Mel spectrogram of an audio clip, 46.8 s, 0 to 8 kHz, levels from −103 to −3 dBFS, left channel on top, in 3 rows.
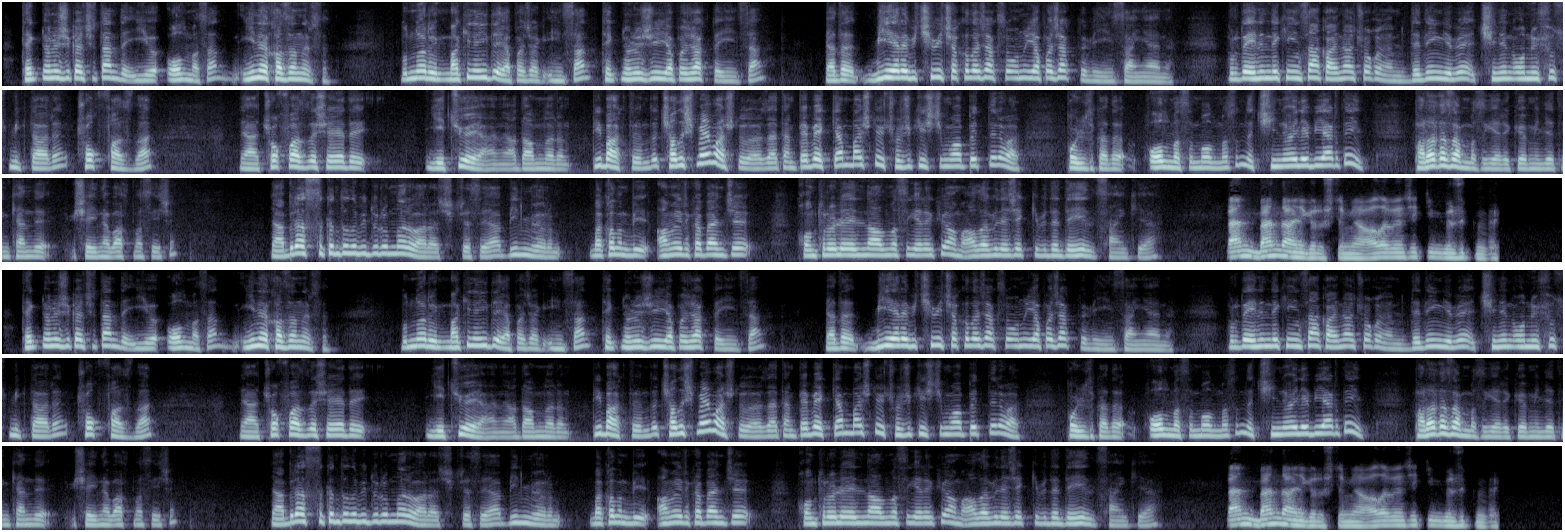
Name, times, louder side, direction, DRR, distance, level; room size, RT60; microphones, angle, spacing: voice 1, 0.2-3.1 4.0-7.6 8.2-11.7 12.3-17.1 18.0-19.3 19.8-25.8 26.3-29.2 29.7-32.9 33.9-36.8 37.1-38.7 39.2-42.8, left 2 dB, 90° left, 3.4 m, -28 dB
voice 2, 43.5-46.2, left 1 dB, 50° left, 3.3 m, -30 dB
head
